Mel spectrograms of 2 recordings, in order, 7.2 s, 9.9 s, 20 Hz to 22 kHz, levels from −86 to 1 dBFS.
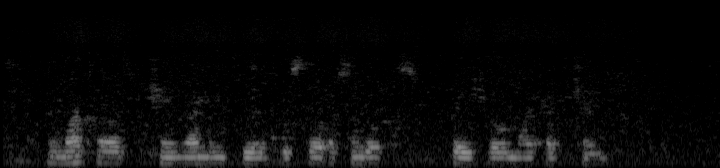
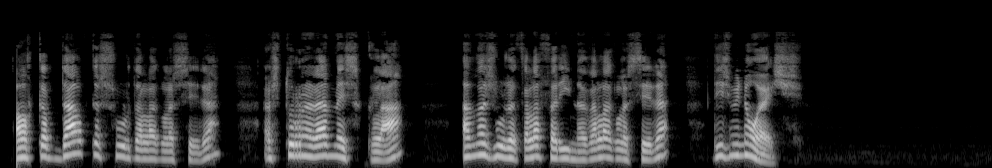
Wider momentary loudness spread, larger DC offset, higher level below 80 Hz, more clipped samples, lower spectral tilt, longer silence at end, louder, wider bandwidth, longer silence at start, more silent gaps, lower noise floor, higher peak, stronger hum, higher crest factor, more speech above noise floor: first, 19 LU vs 11 LU; neither; second, -84 dBFS vs -70 dBFS; neither; about the same, -6 dB/octave vs -5 dB/octave; second, 0 s vs 1.95 s; second, -50 LUFS vs -24 LUFS; first, 16.5 kHz vs 11.5 kHz; about the same, 0.05 s vs 0.15 s; neither; second, -71 dBFS vs -78 dBFS; second, -32 dBFS vs -4 dBFS; neither; about the same, 18 dB vs 20 dB; second, 22 dB vs 55 dB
